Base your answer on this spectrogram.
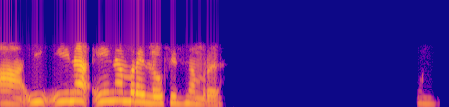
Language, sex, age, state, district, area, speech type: Malayalam, female, 45-60, Kerala, Kozhikode, urban, conversation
